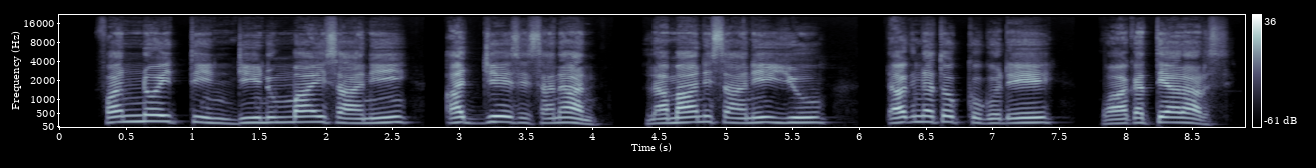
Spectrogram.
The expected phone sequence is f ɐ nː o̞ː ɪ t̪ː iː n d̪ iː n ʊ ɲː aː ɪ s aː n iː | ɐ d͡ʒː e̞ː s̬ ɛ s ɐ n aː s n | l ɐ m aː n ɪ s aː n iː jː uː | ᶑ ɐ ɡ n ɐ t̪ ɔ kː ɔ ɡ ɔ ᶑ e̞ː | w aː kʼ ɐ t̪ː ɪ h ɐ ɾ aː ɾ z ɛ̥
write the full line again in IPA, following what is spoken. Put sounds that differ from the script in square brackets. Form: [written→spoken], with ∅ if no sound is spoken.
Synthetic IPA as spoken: f ɐ nː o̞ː ɪ t̪ː iː n d̪ iː n ʊ [ɲː→mː] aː ɪ s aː n iː | ɐ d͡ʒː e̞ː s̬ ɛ s ɐ n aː [s→∅] n | l ɐ m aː n ɪ s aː n iː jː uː | ᶑ ɐ ɡ n ɐ t̪ ɔ kː ɔ ɡ ɔ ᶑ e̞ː | w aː kʼ ɐ t̪ː ɪ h ɐ ɾ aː ɾ [z→s] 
